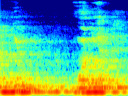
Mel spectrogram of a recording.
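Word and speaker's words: pneumonia: इतना तो सही है, निमोनिया होना चाहिए, न्यूमोनिया, लेकिन इसमें पी जो है साइलेंट जो है पी इसमें लगा हुआ है।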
